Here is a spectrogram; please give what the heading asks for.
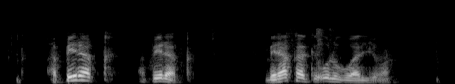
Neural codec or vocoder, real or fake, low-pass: none; real; 5.4 kHz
